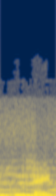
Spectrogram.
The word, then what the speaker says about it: Hyundai: Get immediate delivery now at any of your Lower Mainland Hyundai dealers.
